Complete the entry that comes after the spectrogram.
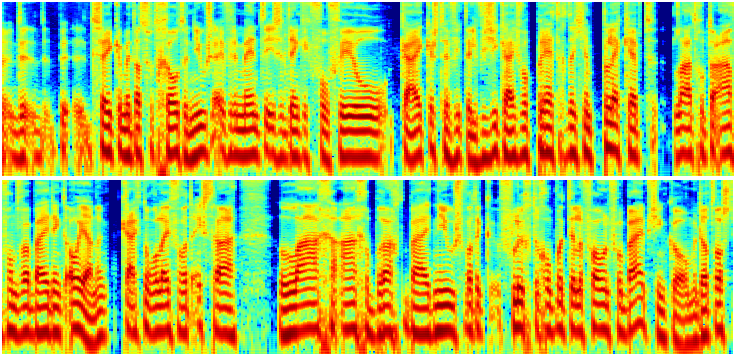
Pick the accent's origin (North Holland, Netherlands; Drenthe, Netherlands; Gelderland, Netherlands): North Holland, Netherlands; Bussum; Ik kom uit Bussum toevallig, maar wel aan de verkeerde kant van het spoor, zoals we in Bussum altijd zeiden. Dus ik kom inderdaad uit een doodgewone familie.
